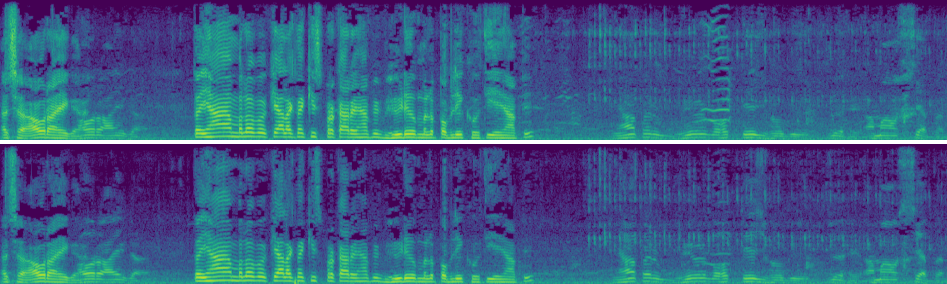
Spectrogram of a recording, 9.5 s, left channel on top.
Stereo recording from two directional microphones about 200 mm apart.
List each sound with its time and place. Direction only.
0.0 s speech: 10° right (ahead or behind)
0.9 s speech: 20° right (ahead or behind); by 5.2 s 5° right (ahead or behind)
6.2 s speech: 35° right (ahead or behind)
8.8 s speech: 15° right (ahead or behind)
